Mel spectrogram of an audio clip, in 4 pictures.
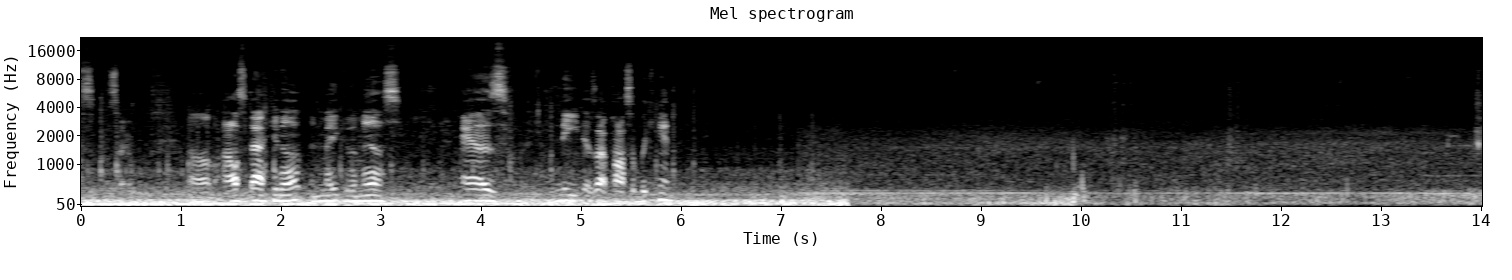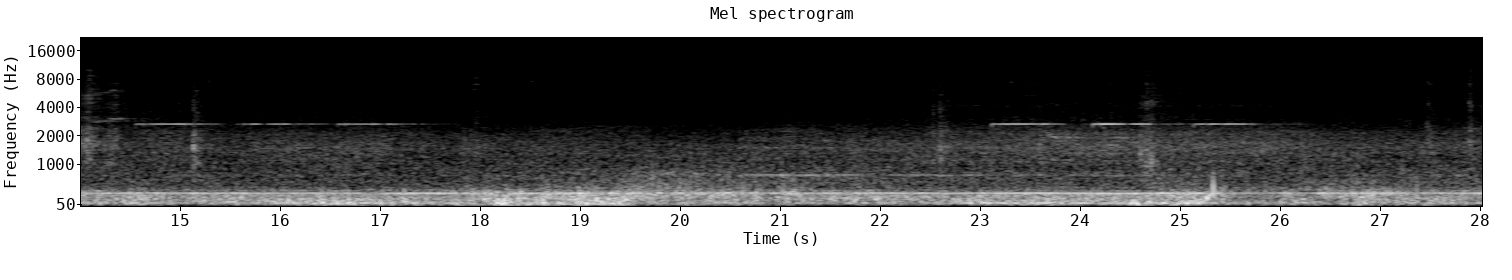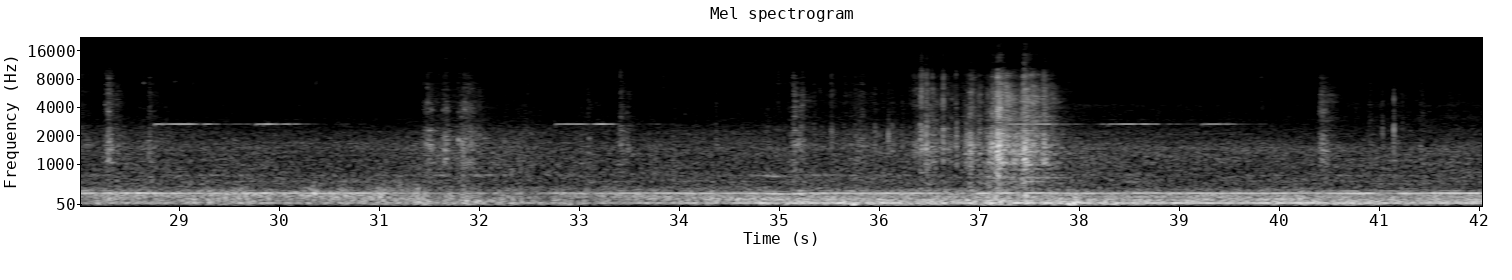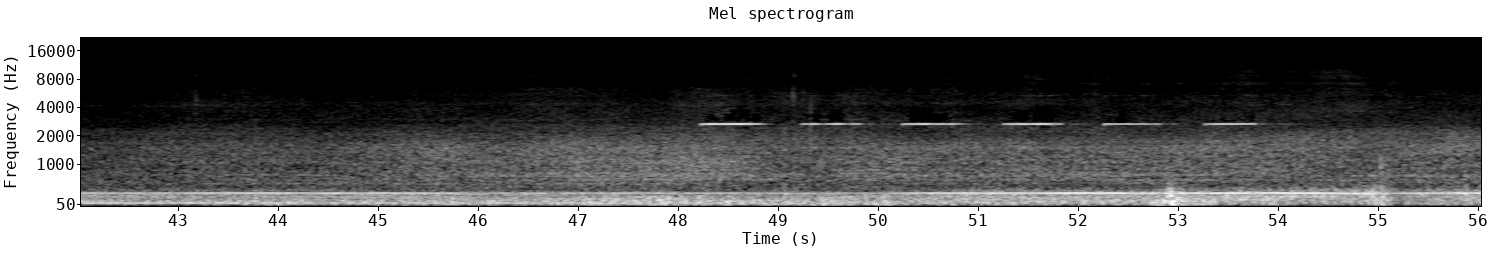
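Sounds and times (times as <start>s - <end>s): heavy machine engine running: 0.0s - 56.0s
reversing alarm beeping: 14.5s - 17.4s, 23.1s - 25.9s, 28.7s - 30.3s, 38.2s - 39.8s, 48.2s - 54.1s.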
